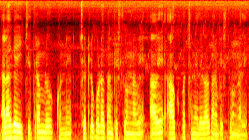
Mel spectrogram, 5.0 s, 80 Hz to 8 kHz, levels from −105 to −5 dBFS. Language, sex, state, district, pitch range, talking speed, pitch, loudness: Telugu, male, Telangana, Mahabubabad, 110-125 Hz, 130 wpm, 115 Hz, -21 LUFS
